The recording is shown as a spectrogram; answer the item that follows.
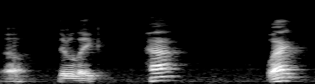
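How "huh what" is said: high-pitched rude "huh?", sharply rising; rude retort. Retold or imitated. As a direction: imitate a rude saleswoman's questioning retort. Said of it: "so rude".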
